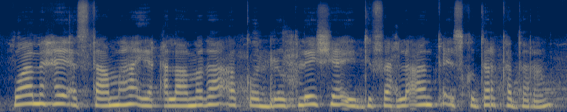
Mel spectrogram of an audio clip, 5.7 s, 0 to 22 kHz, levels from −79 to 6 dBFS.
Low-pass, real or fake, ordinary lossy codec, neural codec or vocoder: none; fake; none; codec, 44.1 kHz, 3.4 kbps, Pupu-Codec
